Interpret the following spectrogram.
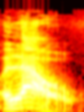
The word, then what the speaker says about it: allow: Ensuite, nous avons allow. Qu'est-ce qui se passe ici? Vous avez votre accent tonique qui est sur la seconde syllabe et là le a, hop, il est prononcé comme un e atténué.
